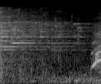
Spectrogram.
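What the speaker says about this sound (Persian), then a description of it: "صدای جیغ اومد، شیشه شکستن و اینا" Glass shattering at night in a neighbour's home, heard as a harsh, broad crash over steady background hiss, with a sharper burst rising at the very end.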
